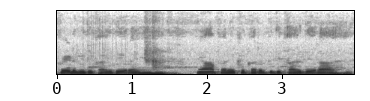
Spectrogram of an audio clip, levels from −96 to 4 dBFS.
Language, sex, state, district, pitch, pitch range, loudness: Hindi, male, Haryana, Charkhi Dadri, 145 Hz, 140-150 Hz, -14 LUFS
